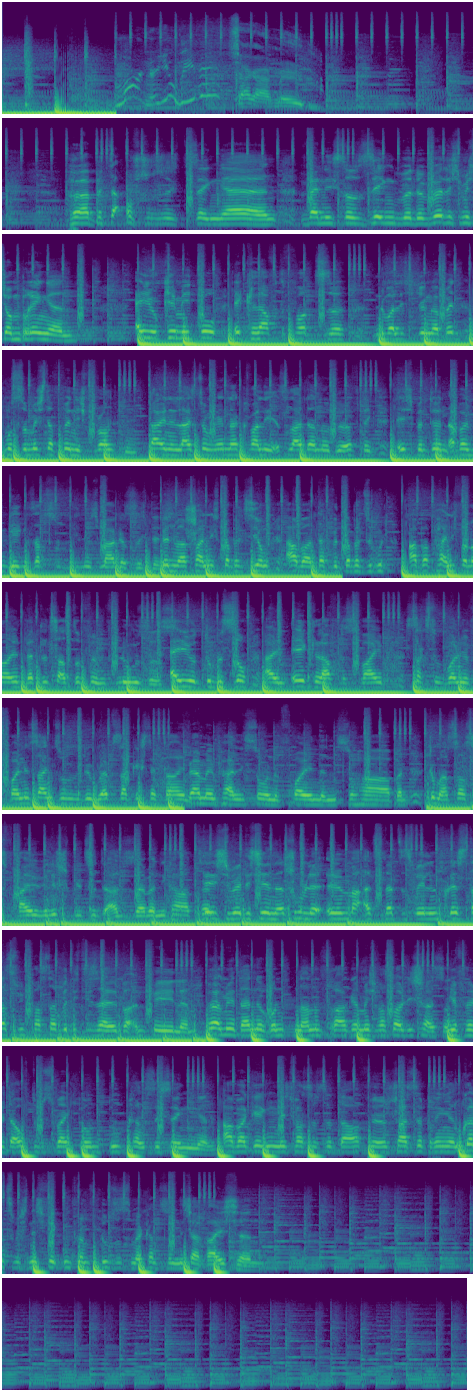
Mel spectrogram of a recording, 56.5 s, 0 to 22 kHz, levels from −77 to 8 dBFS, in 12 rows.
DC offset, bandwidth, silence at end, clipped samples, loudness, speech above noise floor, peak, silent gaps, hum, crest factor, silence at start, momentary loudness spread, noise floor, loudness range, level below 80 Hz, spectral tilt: under 0.1%; 15 kHz; 0 s; under 0.1%; -17 LUFS; 23 dB; 0 dBFS; none; none; 14 dB; 0 s; 17 LU; -36 dBFS; 12 LU; -16 dBFS; -5.5 dB/octave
